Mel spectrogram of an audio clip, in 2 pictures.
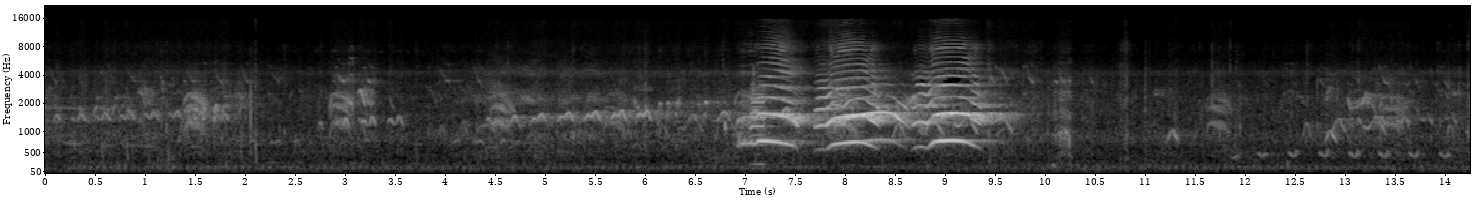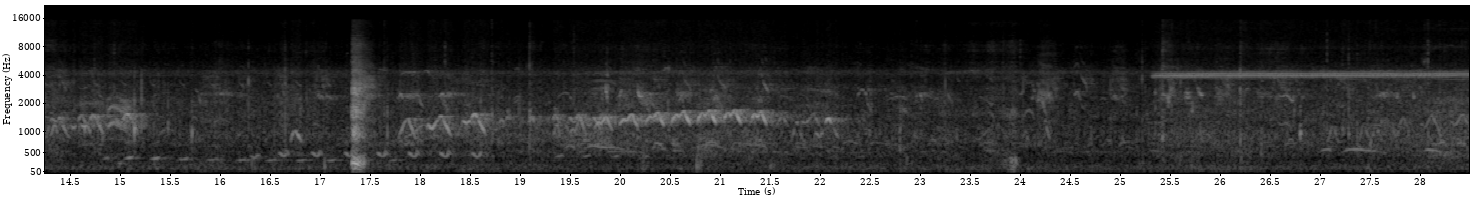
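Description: Goats bleating: scattered quavering bleats, with three loud ones in quick succession about seven to nine seconds in and lower, fainter calls after them. A sharp click comes about two-thirds of the way through.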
